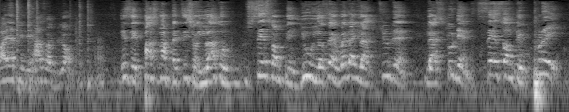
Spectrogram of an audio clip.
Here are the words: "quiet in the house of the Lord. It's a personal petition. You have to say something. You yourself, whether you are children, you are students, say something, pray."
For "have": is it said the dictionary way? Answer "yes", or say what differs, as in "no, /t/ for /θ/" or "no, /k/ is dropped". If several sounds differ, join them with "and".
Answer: no, /f/ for /v/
